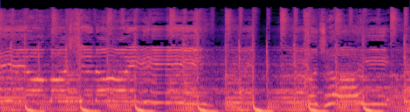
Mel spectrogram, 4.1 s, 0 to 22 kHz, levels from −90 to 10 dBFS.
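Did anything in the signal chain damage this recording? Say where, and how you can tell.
Yes. At the network stage there is a short stall from a late packet, from 1.57 to 1.67 s. The sound at that point is held on for about 75 ms with a faint buzz or dip. Nothing is skipped afterwards: the audio resumes exactly where it paused, now running 75 ms late. That sets it apart from a lost packet, where a piece of the signal would be gone. Here the jitter buffer simply ran dry and the receiver stretched the last sound until the packet arrived.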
